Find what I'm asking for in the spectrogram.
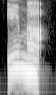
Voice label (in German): "ima", japanische maedchennamen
